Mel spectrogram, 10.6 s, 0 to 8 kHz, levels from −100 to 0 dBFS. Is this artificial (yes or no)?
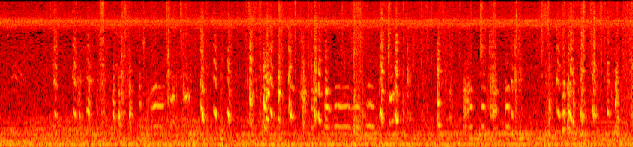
no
